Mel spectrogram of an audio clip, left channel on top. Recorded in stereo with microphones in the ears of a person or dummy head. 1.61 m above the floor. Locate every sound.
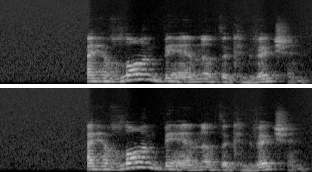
0.9 s a man speaking: 10° right (ahead or behind), 2 m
